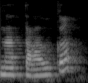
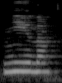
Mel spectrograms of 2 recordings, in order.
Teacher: у Наталки починається ім'я з твердого приголосного звуку н а У Ніни починається ім'я з м'якого приголосного звуку нь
